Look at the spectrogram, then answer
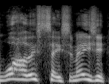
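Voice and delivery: high, impressed mock exclamation; amazed diners. Everyone raving about the food, mock amazement. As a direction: play the wowed customer. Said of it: "And everyone's going".

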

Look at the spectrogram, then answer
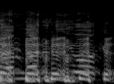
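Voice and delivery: high, laughing mock New Yorker accent; jokey put-on New York accent through a laugh. Guest denying he is a New Yorker, in mock New York accent. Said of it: "but I don't speak like that".

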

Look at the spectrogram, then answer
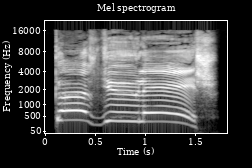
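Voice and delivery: very high, stretched-out screech; squawking demand across the yard; screeching shout. A narrator's reading. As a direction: yell it shrilly, dragging each syllable. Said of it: "rikácsoló hangon kiabált".

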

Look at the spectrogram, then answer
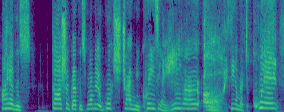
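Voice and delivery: high, frantic venting near tears; mock the partner blowing up about work; hammed-up overwhelmed rant about a coworker; upset partner venting. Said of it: "your partner's coming at you with".

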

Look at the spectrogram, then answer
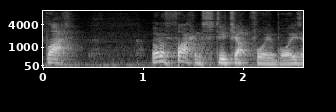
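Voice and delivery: usual speaking voice

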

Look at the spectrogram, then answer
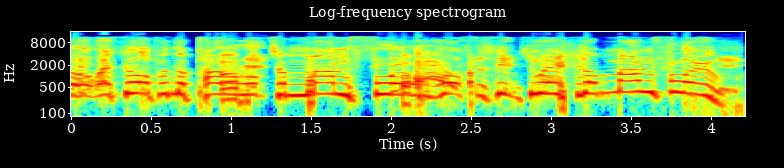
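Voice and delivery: high, hammed-up presenter voice; mock talk show host. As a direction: announce it like a grand panel host. Mocks host's open-the-panel line.

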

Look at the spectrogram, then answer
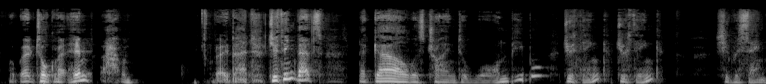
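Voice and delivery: normal talking voice

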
